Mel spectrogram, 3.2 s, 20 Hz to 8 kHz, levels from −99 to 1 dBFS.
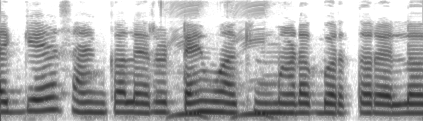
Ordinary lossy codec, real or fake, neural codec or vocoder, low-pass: none; real; none; none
